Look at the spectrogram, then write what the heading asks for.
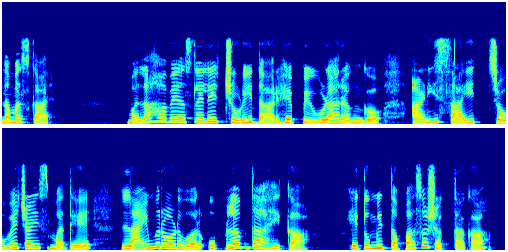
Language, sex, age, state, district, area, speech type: Marathi, female, 18-30, Maharashtra, Pune, urban, read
